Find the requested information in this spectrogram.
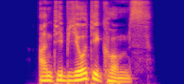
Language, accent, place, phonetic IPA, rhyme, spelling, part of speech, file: German, Germany, Berlin, [antiˈbi̯oːtikʊms], -oːtikʊms, Antibiotikums, noun, De-Antibiotikums.ogg
- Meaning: genitive singular of Antibiotikum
